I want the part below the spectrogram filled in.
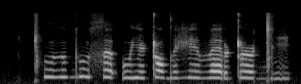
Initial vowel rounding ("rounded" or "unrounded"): rounded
